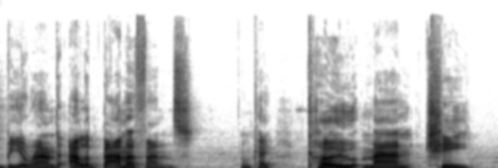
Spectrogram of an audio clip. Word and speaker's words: Comanche: so annoying to be around Alabama fans ok Co man Chi it's a Native American tribe I kind of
